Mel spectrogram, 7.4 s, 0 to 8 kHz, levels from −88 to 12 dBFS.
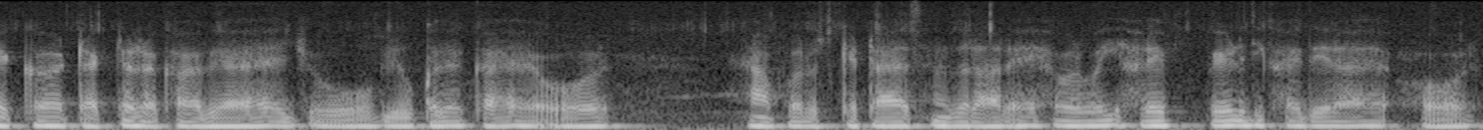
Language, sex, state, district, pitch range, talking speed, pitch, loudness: Hindi, male, Uttarakhand, Uttarkashi, 100-105 Hz, 225 wpm, 105 Hz, -16 LUFS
